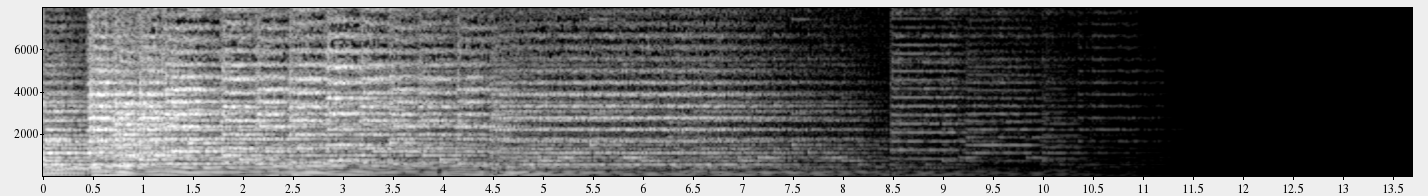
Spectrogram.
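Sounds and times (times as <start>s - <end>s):
background music: 0.0s - 10.8s.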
